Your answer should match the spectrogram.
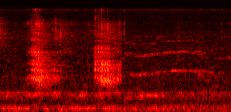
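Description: Scissors snipping through adire silk fabric: two crisp cuts, the first just under half a second in and the second about half a second later.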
